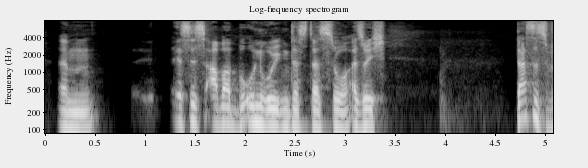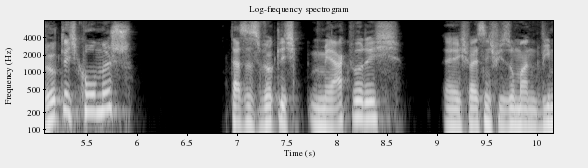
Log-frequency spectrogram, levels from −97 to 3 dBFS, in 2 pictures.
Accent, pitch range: German, 115-140 Hz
